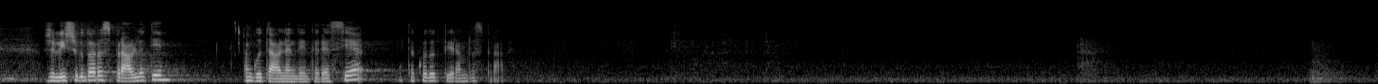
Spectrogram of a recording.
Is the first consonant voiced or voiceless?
voiced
